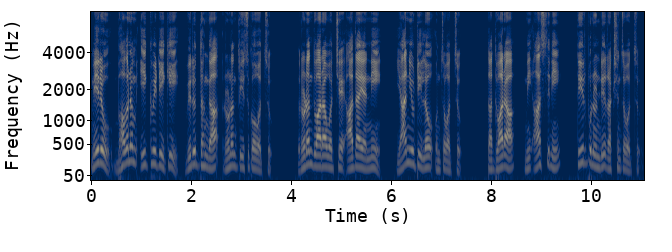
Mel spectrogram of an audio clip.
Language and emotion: Telugu, neutral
